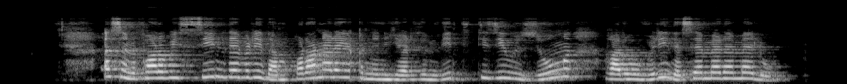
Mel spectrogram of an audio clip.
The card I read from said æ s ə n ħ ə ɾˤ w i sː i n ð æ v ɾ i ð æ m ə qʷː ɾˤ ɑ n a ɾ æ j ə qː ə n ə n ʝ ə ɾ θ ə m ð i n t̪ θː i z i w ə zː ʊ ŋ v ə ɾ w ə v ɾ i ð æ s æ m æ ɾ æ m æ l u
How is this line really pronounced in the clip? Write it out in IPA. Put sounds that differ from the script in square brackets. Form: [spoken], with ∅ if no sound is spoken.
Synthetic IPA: æ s ə n [f] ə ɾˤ w i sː i n ð æ v ɾ i ð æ m ə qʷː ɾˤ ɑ n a ɾ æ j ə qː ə n ə n ʝ ə ɾ θ ə m ð i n t̪ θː i z i w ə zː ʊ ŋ [ʁ] ə ɾ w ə v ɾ i ð æ s æ m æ ɾ æ m æ l u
